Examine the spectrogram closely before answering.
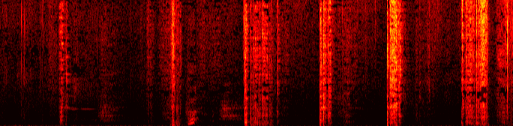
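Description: A shovel blade scrapes and chops into dry soil.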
